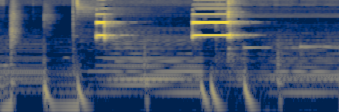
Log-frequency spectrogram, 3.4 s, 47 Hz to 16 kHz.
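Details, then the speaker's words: 15-year-old APC UPS that would not turn on, after board repair and battery reconnection; short high beep then a longer steady beep as it powers up normally and self-tests. "so guys finally this UPS is fixed so let's turn it on and give it a test it's turned on now it's testing"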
